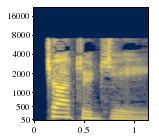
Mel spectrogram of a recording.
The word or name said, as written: chatterji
